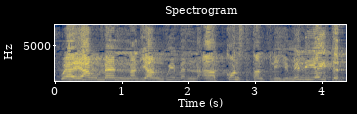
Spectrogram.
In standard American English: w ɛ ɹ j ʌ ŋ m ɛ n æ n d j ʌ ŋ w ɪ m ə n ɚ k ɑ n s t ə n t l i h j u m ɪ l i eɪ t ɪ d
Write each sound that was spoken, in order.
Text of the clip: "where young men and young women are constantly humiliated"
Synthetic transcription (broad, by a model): w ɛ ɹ j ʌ ŋ m ɛ n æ n d j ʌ ŋ w ɪ m ə n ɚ k ɑ n s t ə n t l i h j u m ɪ l i eɪ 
